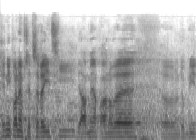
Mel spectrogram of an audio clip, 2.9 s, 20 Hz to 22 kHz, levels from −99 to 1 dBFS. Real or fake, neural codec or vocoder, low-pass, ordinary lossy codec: real; none; 14.4 kHz; AAC, 48 kbps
